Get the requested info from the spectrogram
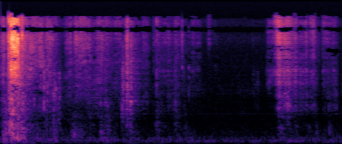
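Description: Handling noise at a workbench. A short knock sounds just after the start, then faint scattered rustles, and a sheet of paper rustles near the end as it is picked up and handled.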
